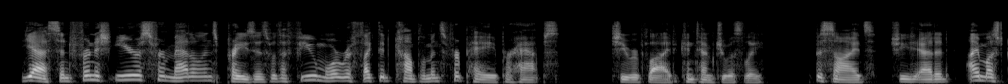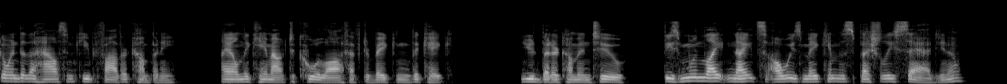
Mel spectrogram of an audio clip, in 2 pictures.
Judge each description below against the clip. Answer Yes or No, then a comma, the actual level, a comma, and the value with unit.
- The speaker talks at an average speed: Yes, average, 175 wpm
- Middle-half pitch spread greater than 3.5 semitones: Yes, average, 5.2 semitones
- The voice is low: Yes, low, 125 Hz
